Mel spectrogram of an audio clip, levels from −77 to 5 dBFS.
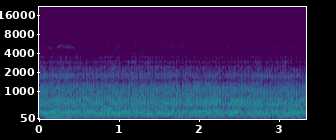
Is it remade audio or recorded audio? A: recorded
